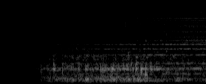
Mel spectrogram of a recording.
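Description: Ambient background music fading in about half a second in: several held synth tones over a low rumble, growing louder.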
